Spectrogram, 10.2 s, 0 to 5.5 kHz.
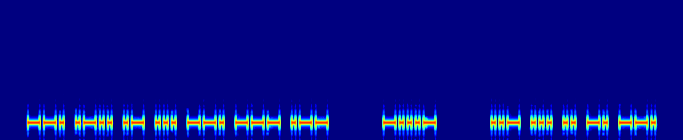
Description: Morse code, heard as a keyed tone, about 20 wpm, 700 Hz. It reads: GLASGOW <BT> USING
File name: UK MASTER QSOs TRAINING / 20WPM / UK MASTER QSOs 0072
